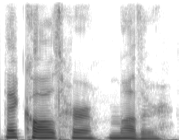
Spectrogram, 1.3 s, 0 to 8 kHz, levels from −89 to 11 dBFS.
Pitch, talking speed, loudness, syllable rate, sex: 140 Hz, 180 wpm, -19 LUFS, 4.8 syllables/s, male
